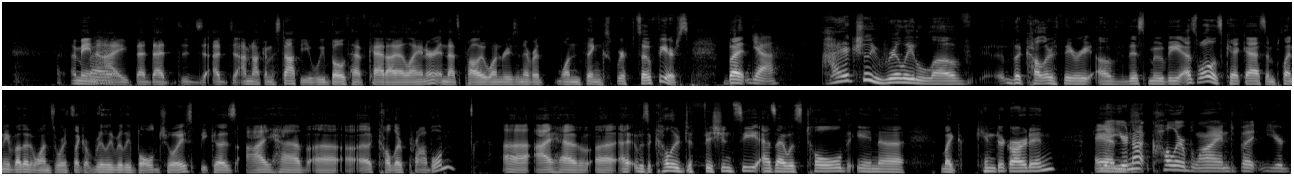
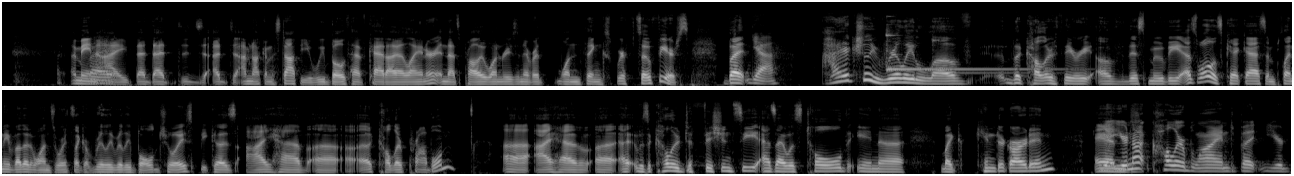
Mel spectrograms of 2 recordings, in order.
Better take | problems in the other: first | doorbell; noticeable; from 9 to 10 s; peak 5 dB below the speech

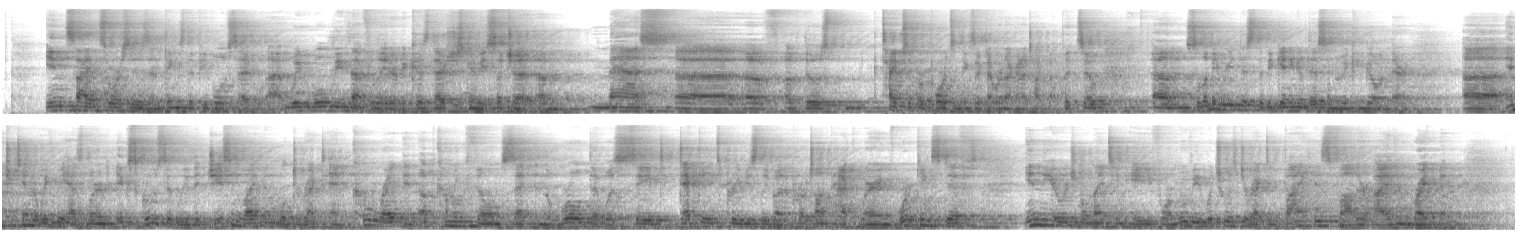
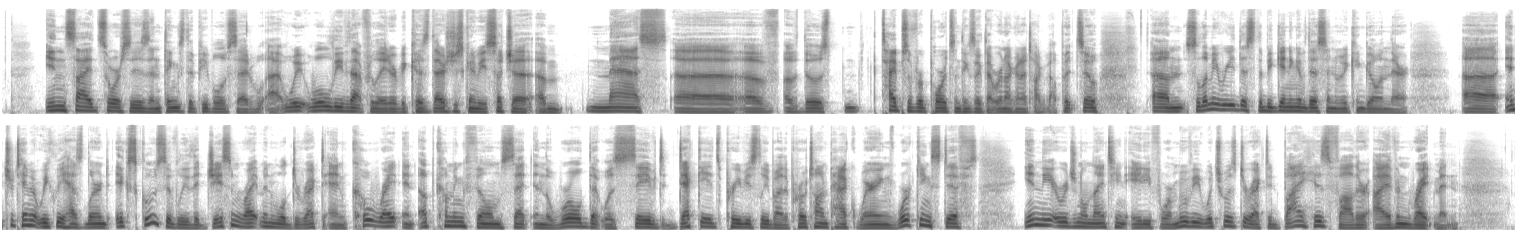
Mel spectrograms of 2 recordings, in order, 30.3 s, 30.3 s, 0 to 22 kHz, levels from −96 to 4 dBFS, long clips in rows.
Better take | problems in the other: second | room echo; noticeable; dies away in 1.4 s // off-mic speech; far

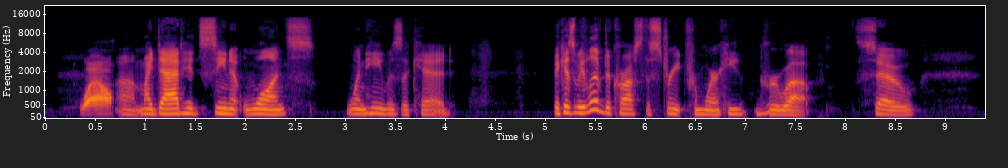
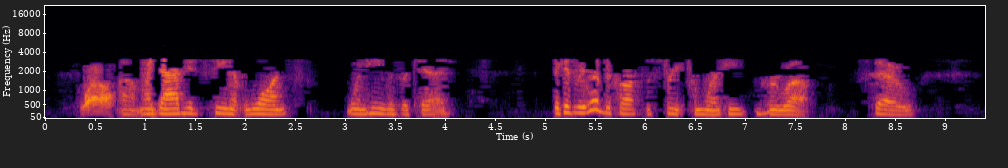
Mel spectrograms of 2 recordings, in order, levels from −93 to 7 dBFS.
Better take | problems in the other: first | garbled, watery; badly; nothing above 3 kHz

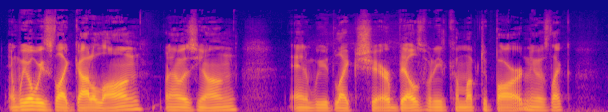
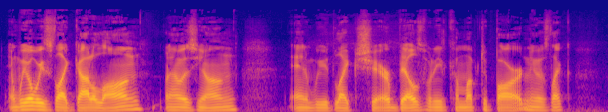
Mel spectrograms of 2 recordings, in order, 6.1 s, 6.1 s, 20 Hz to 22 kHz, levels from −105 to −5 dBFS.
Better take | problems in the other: neither | none

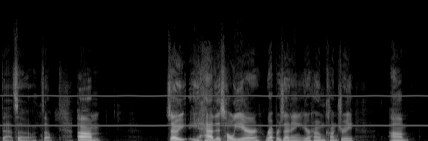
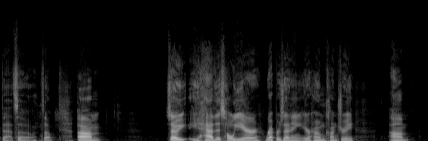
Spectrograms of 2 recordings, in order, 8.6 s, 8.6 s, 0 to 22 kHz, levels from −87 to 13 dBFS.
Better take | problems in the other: second | high-pitched whine; noticeable; throughout; 2.5 kHz, 20 dB below the speech

